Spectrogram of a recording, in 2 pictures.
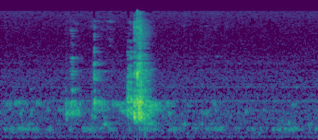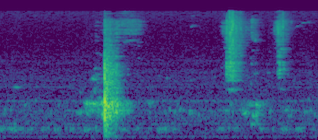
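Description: Cardboard tea boxes handled on a wooden tabletop: soft rustling and scraping, with a sharp knock about four seconds in and a short hiss near the end.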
